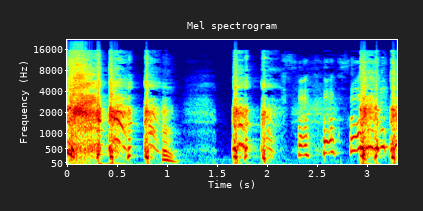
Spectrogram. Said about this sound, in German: dreimal husten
